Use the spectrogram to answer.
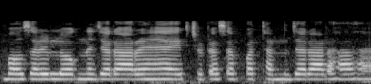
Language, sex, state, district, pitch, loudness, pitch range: Hindi, female, Haryana, Rohtak, 240 Hz, -14 LUFS, 240-245 Hz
